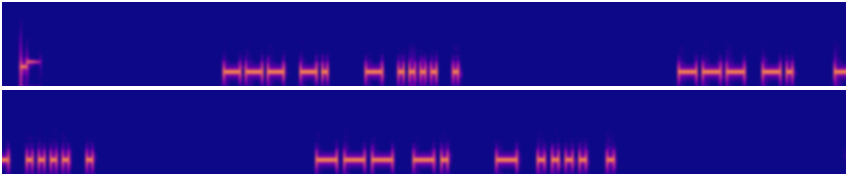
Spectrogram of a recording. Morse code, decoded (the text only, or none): ON THE ON THE ON THE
